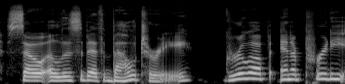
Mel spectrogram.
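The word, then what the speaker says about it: Báthory: So Elizabeth Bathory, that is actually not the correct way to pronounce her name, but it kind of sounds interesting in the way that she has been remembered throughout history as bathing in the blood of virgins, right? – Bathory. – But actually, in Hungarian, it's pronounced Bautory.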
